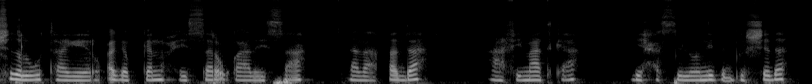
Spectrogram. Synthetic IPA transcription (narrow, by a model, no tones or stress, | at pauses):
bʃɐðɐlɐɣʊt̪ʰaːɣɛːɾʔɔʔɐɣɐb̚kʰɐnwɑħɑjsɐɾ̰ʊ̰qɑːðɛjsaː | nɐðɑːfɐd̪ɐ | ʕɑːfɪmaːd̪kʰɐ | iːħɑsɪlɔːnɪðɐbʊlʃɐðɐ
